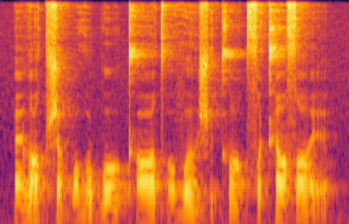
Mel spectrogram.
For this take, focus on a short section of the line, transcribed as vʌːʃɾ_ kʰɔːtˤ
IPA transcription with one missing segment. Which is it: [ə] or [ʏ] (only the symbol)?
ə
